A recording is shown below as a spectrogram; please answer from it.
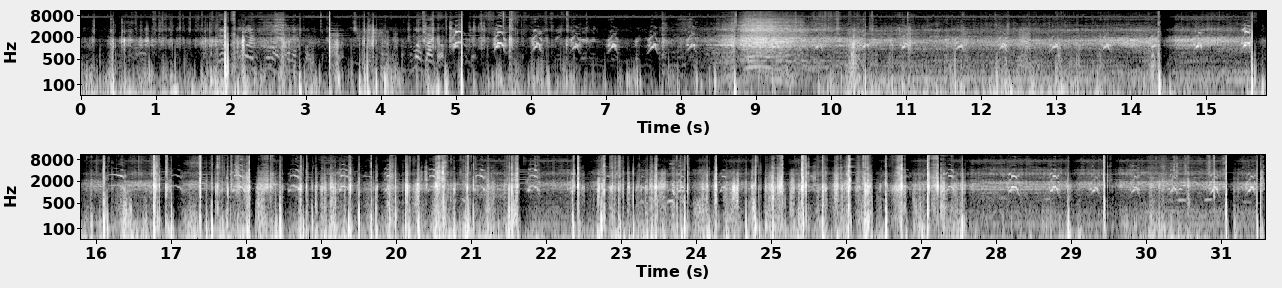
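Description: Brown pelican mouthing the GoPro at close range: its bill knocks, scrapes and bumps against the camera housing, many times and most densely in the second half, with its wings flapping against the microphone. Behind it run repeated short honk-like calls.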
